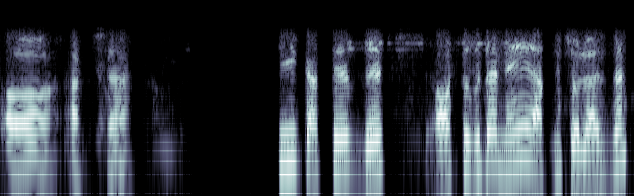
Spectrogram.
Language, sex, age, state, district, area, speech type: Bengali, male, 18-30, West Bengal, Murshidabad, urban, conversation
